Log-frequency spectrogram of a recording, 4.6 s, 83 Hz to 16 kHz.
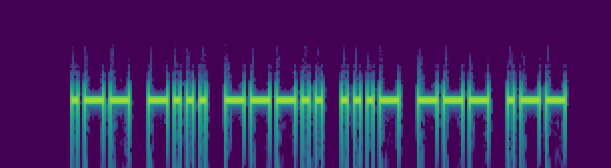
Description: Morse code, heard as a keyed tone, about 25 wpm, 700 Hz. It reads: WB8VOW
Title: USA Call Signs - 6 Characters - 2x Character Spacing - 25wpm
